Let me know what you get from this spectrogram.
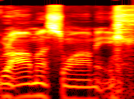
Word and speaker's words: Ramaswamy: I don't know exactly where Ramaswamy, probably said it wrong. – Ramaswamy. – Ramaswamy. – Like ramen. Like ramen noodles.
